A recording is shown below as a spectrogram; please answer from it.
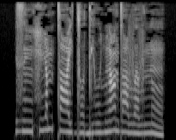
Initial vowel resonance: nasal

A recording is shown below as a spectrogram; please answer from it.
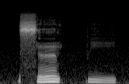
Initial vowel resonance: nasal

